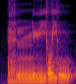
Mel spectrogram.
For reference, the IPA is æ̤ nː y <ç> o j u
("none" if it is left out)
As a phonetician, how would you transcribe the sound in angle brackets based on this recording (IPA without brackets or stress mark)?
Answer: j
